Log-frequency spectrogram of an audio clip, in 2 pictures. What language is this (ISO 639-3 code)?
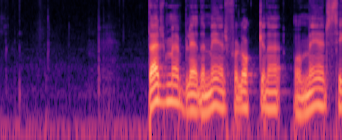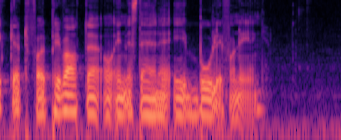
nor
